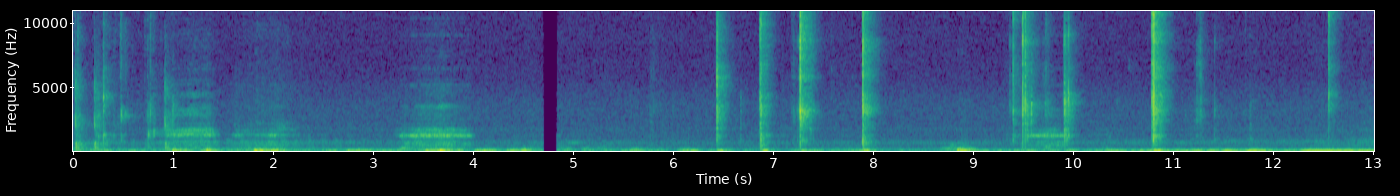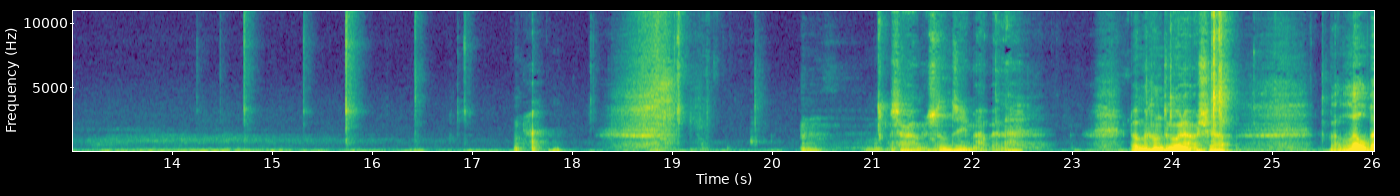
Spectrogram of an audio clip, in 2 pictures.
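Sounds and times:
small metallic lock pick clicks: 9.3 - 10.1.

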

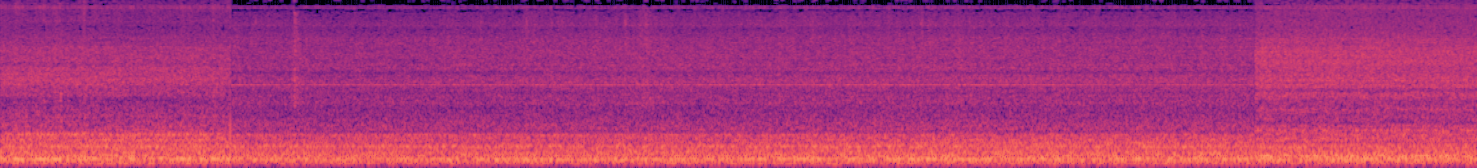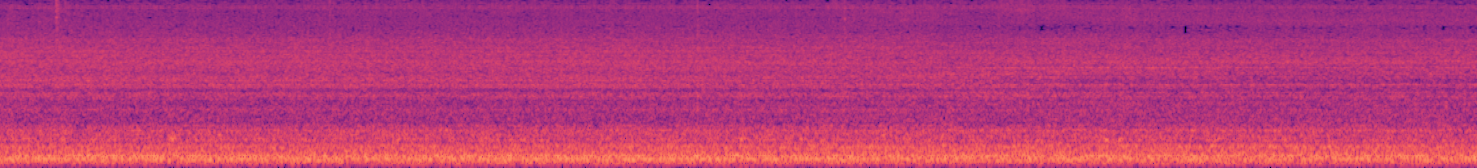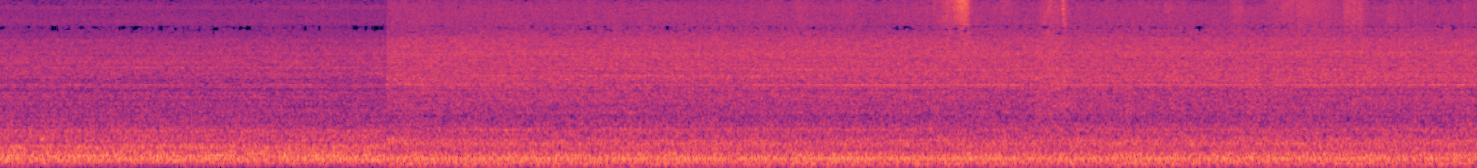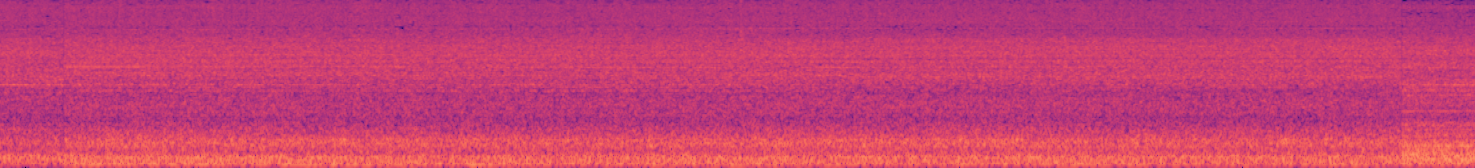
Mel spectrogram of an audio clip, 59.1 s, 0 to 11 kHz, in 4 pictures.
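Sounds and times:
airplane cabin drone: 0.0 - 59.0.

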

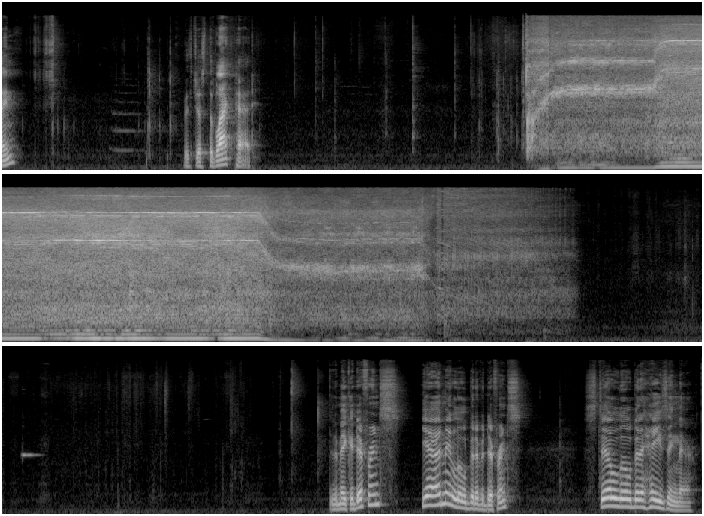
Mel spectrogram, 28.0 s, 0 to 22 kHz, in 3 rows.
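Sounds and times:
car polisher whining: 7.0 - 17.0.

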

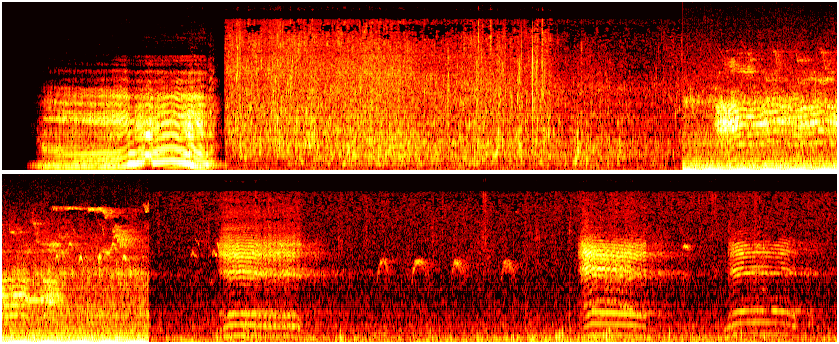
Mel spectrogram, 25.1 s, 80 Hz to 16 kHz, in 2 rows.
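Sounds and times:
loud low hum: 10.2 - 14.8
sheep bleating: 10.3 - 13.6, 15.8 - 17.3, 21.2 - 22.5, 23.4 - 24.6.

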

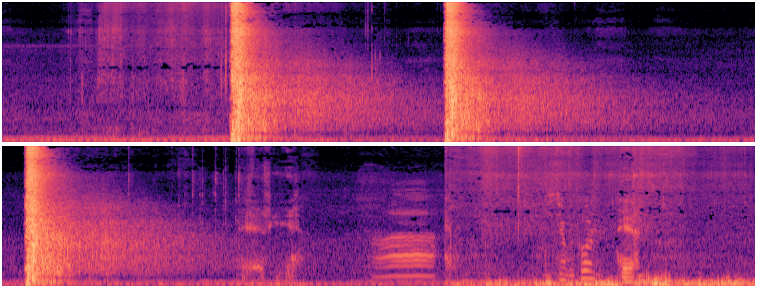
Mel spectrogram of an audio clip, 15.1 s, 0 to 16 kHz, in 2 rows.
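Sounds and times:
shotgun blasts with echo: 2.3 - 3.7, 4.4 - 6.0, 7.7 - 9.4.

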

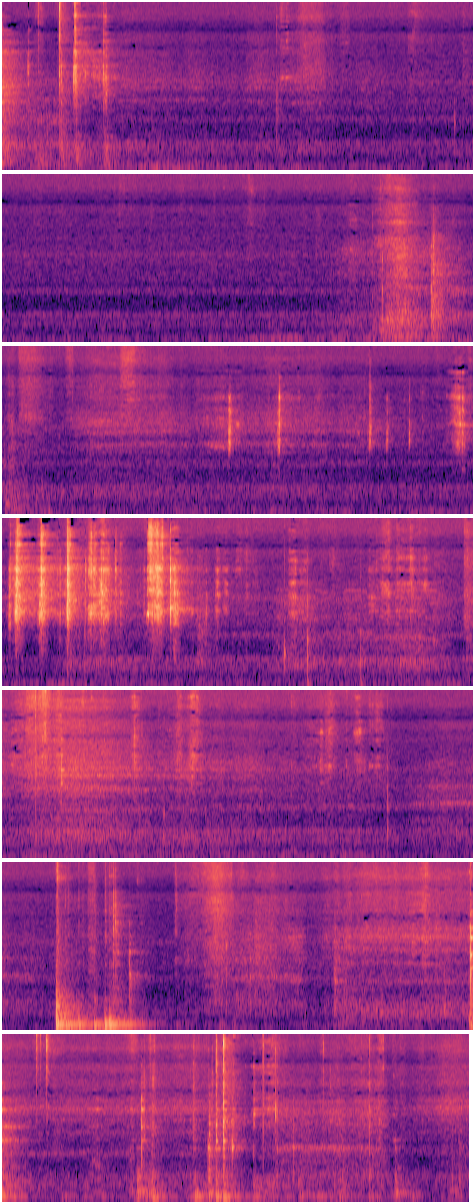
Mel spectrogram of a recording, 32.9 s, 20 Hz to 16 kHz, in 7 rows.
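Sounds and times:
scraping: 11.3 - 21.0
metal parts clinking: 11.5 - 12.3, 13.0 - 17.2.

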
